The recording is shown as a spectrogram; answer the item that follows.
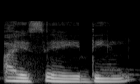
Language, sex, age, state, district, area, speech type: Hindi, male, 45-60, Uttar Pradesh, Prayagraj, urban, spontaneous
